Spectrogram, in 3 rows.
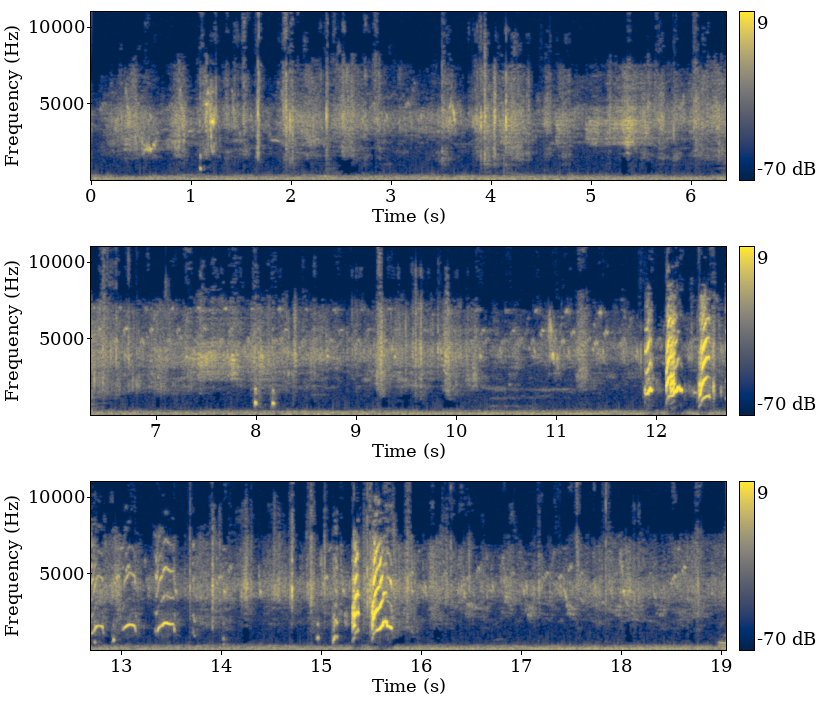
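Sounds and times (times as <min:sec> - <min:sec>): puppies yelping: 0:00.9 - 0:02.0, 0:07.5 - 0:10.2, 0:11.2 - 0:17.1.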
